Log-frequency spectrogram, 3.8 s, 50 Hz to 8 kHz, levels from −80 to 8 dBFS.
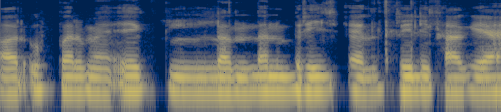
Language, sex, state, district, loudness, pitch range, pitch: Hindi, male, Jharkhand, Deoghar, -17 LUFS, 120-130 Hz, 125 Hz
